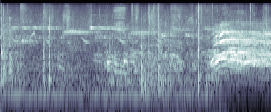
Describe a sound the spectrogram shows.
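A tennis ball is struck sharply with a racket.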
